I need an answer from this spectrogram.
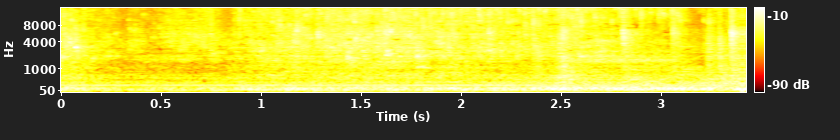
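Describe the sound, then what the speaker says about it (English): Tap water runs on high over rice being rinsed by hand in a kitchen sink, a steady close rushing splash that continues unbroken for the whole stretch with no talking. "So I'll make sure I put the water on high just to penetrate each grain."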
